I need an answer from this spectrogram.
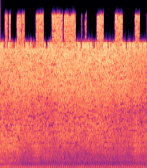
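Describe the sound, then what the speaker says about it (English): Pressurized water spray cleaning a car engine bay at a car wash in Abu Dhabi, a loud, continuous hissing blast that stays steady and close for the whole stretch without any talk. "So now he is cleaning up the engine bay properly with water,"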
